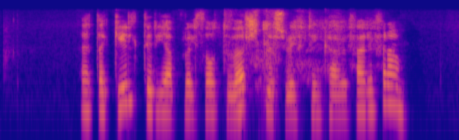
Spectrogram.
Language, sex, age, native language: Icelandic, female, 50-59, Icelandic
